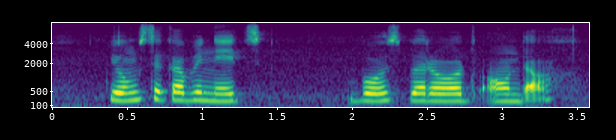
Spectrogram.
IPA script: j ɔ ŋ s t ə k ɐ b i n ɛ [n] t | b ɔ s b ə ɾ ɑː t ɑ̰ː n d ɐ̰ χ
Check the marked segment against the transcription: incorrect: none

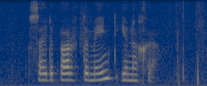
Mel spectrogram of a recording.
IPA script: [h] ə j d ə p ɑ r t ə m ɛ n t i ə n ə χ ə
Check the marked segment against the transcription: incorrect: s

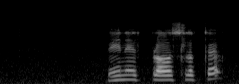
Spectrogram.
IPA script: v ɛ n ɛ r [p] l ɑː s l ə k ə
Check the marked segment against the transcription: correct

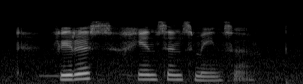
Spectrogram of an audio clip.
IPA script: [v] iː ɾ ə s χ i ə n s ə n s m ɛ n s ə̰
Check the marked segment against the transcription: correct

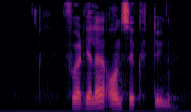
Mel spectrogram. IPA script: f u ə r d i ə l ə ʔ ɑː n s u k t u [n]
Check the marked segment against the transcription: correct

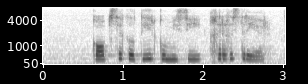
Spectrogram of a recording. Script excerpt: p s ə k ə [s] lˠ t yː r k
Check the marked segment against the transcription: incorrect: none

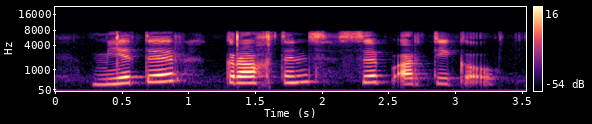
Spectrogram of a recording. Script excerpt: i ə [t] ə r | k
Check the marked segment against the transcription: correct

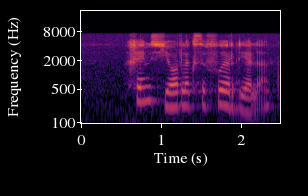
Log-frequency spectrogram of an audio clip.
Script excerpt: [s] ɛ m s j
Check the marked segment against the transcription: incorrect: χ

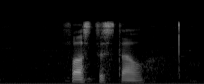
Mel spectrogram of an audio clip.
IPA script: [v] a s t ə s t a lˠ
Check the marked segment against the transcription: incorrect: f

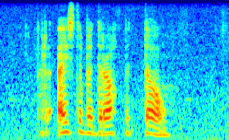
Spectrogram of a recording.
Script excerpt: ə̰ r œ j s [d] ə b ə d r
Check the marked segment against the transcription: incorrect: t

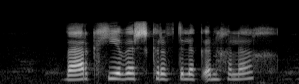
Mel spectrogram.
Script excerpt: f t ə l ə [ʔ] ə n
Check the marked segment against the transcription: incorrect: k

